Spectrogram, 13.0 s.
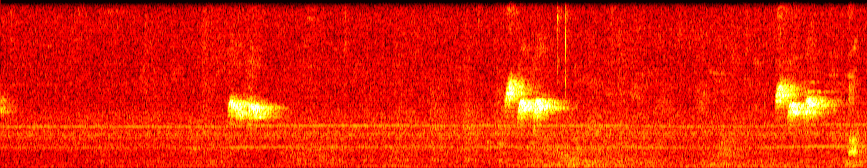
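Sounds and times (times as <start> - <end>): steady low rumble: 4.2 - 13.0.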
